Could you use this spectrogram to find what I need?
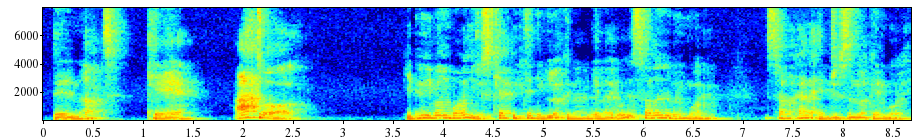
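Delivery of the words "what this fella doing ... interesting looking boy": lightly voiced raccoon in a Caribbean-style accent, higher; a hint of a Caribbean accent for the raccoon. Raccoon sizing up the man, Caribbean accent, higher. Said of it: "His accent doesn't match his body".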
